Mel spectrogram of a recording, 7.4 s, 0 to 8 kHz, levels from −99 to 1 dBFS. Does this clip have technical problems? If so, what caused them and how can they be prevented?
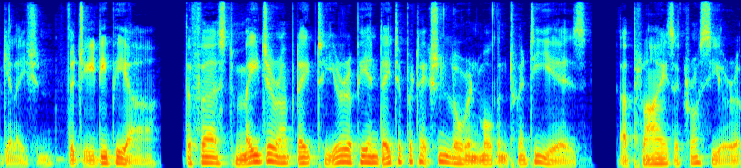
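No, there are no technical problems in this clip.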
